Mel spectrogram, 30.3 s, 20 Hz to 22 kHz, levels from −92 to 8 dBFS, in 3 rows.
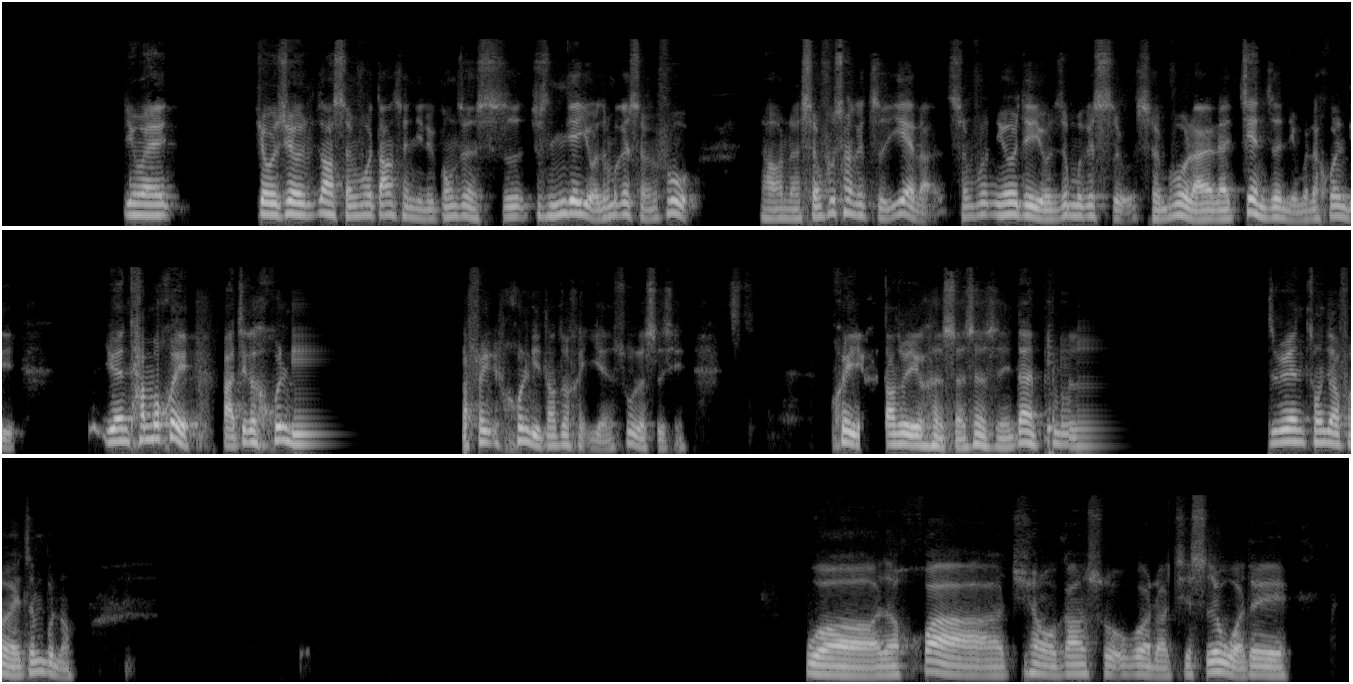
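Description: At 12.31 s the speech smears into a fading buzz and then goes silent for about 0.8 s before returning at 13.59 s, with roughly 1.3 s of it gone. This is a long network dropout, likely a stall in arriving audio. The receiver stretched the last sound until it had nothing left to extend.

From 17.91 to 18.19 s the speech turns choppy. Six short holes, the longest 40 ms, are patched by extending the previous sound, covering about 38% of that span. This is repeated packet loss (robotic sound).

Straight after, at 18.19 s, a second long network dropout begins. Again a fading buzz gives way to about 1.1 s of silence. Speech resumes at 19.73 s, with about 1.4 s lost, likely from another interruption in delivery.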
